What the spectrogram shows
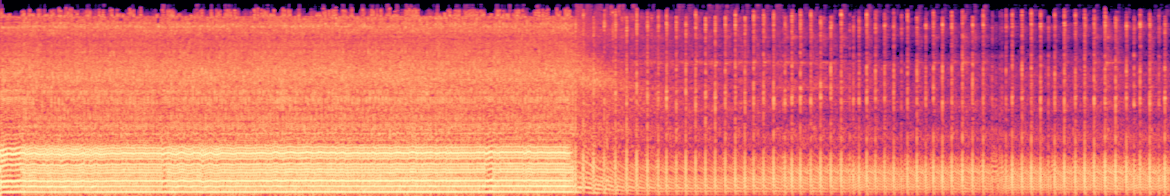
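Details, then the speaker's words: Echo two-stroke string trimmer after carburetor needle adjustment: high revs drop to a slow, even idle that keeps running without stalling; low-speed mixture still slightly rich, so the H screw has no effect. "so the engine is now idling and not dying and that means the adjustment worked however there's just a little too much fuel at low speeds so much so that the h screw doesn't have any effect on the engine"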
